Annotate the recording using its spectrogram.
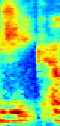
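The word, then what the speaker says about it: Jikh: i i highly recommend andrei jeep too so that's spelled j-i-h-k andrei jike okay so that's someone else that you might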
